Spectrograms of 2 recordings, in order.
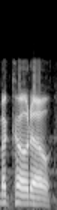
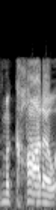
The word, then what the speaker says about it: Makoto: One of them is named Makoto. A second main character is capable of pronouncing Makoto. The third main character says Makato every single time. It's literally an O.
